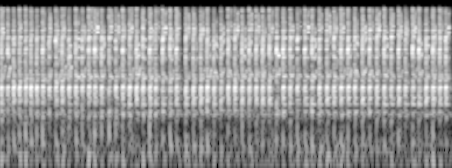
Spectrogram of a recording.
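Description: An espresso portafilter knocked over and over against the rubber bar of a stainless steel knock box: a fast, even train of knocks, many per second.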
